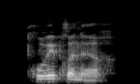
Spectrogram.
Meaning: to find a buyer, find a taker
- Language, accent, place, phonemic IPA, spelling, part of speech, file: French, France, Lyon, /tʁu.ve pʁə.nœʁ/, trouver preneur, verb, LL-Q150 (fra)-trouver preneur.wav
